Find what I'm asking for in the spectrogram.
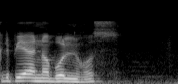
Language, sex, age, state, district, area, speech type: Nepali, male, 30-45, West Bengal, Darjeeling, rural, read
